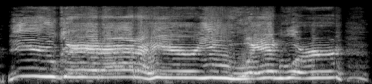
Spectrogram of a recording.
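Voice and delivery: very high, loud, slow mock scream; yelling. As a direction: scream it after a passer-by. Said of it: "points at him and yells".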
